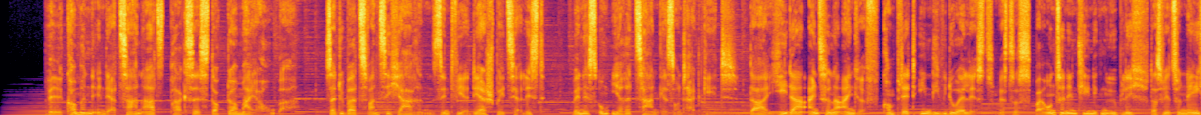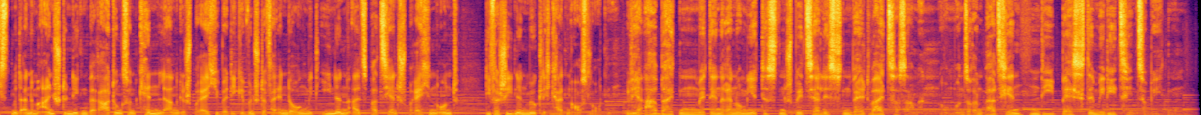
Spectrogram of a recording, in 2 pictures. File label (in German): imagefilm gesundheit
